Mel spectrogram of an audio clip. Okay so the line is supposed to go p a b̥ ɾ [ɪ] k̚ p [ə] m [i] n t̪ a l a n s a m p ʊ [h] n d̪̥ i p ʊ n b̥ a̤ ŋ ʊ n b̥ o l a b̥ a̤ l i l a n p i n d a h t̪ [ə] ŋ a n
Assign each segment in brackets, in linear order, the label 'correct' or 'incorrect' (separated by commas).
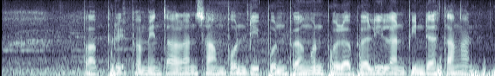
correct, correct, correct, incorrect, incorrect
